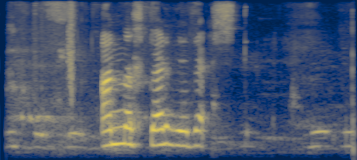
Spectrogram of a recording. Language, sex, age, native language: Icelandic, male, 10, Icelandic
